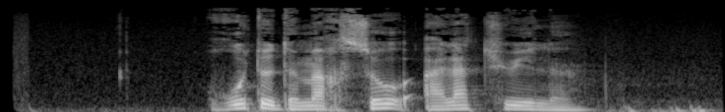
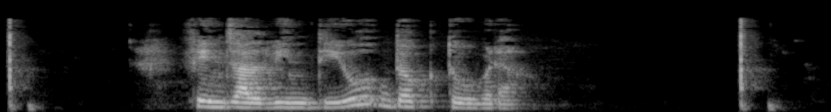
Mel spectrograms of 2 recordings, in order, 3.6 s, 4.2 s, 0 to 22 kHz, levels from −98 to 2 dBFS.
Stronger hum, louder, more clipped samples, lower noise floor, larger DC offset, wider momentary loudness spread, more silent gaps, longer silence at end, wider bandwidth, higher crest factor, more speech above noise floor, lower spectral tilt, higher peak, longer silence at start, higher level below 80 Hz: neither; first, -24 LUFS vs -29 LUFS; neither; second, -60 dBFS vs under -90 dBFS; neither; about the same, 14 LU vs 15 LU; neither; second, 0.1 s vs 0.3 s; first, 16 kHz vs 11.5 kHz; second, 20 dB vs 28 dB; second, 37 dB vs over 62 dB; first, -5.5 dB/octave vs -3.5 dB/octave; second, -6 dBFS vs -2 dBFS; first, 1.05 s vs 0.05 s; first, -48 dBFS vs -80 dBFS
